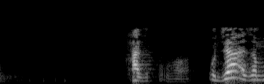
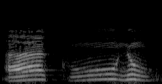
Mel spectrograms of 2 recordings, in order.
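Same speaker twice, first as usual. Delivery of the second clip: slow drawn-out demo; 8 dB quieter, much slower than usual. Shown as a demonstration. Teacher showing students the full form, very slowly. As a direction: stretch أكون out very slowly for the class. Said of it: "هذه أكون".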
